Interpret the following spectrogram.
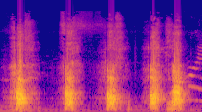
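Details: Kuvasz dog barking after spotting a fox: five deep, hoarse barks, the first four spaced almost a second apart and the last two close together, on a quiet background.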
